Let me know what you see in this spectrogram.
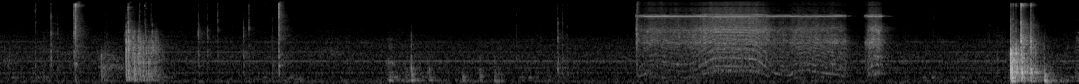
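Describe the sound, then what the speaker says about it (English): A small power drill whirs for about two seconds at a steady high pitch among scattered clicks and knocks of plastic parts being handled while a night-vision goggle is assembled. "drills can be strong and break plastic pretty easily"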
